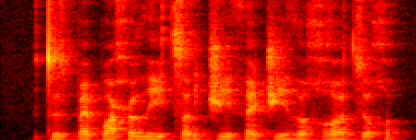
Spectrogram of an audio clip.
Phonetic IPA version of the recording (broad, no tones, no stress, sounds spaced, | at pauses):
t u z p æ p ɒ ħ u ð i t͡s ɒ ɾ i t͡ʃ i θ æ t͡ʃ i ð o χ ʁ o t͡s u χ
